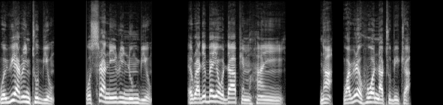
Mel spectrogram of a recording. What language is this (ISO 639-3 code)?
aka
